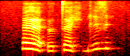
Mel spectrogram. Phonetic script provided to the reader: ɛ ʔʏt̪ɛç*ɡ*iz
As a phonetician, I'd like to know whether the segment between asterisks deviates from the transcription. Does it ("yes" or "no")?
no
